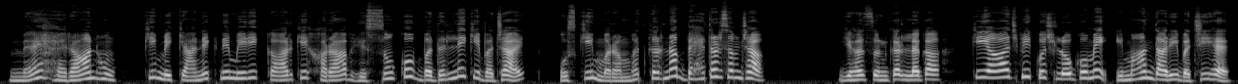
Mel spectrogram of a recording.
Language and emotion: Hindi, surprised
